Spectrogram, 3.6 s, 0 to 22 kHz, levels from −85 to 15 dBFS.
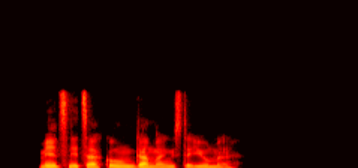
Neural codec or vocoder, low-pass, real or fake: codec, 24 kHz, 0.9 kbps, WavTokenizer, small release; 9.9 kHz; fake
